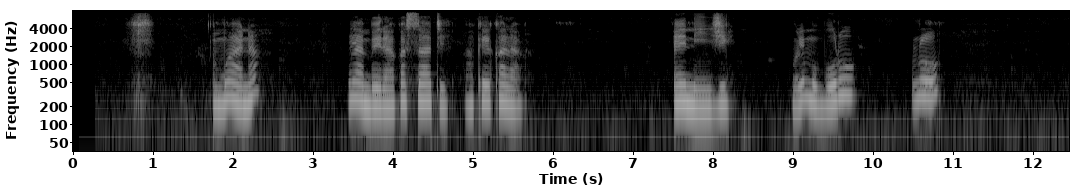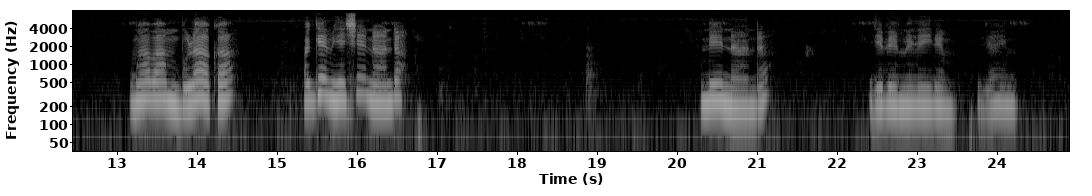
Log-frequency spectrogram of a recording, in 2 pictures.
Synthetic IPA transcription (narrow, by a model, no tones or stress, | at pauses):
o̞mwaːna | ejaːmbeɾaːkasaːtiake̞ːkala | eniːɲɟi | ulimuβulu | lu | mwaːβamuβulaːka | ɡemieceːnaːnda | ne̞ːnaːnda | ɟe̞βe̞ːme̞ɾe̞iɾe̞mujaimu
